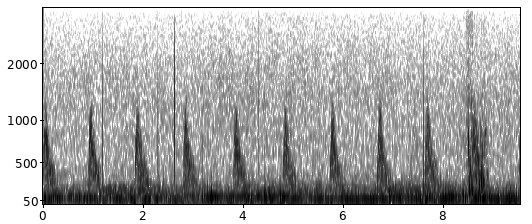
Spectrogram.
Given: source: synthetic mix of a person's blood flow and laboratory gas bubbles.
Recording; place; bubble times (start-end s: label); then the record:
Doppler ultrasound of blood flow; subclavian vein
8.46-8.92 s: bubbles
From the record:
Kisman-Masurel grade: 212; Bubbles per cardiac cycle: several, 3 to 8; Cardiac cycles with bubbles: 1 to 10%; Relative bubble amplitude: moderate (0.250 to 0.450); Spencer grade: 1 (occasional bubble signal discernible with the cardiac motion signal, with majority of cardiac periods free of bubbles); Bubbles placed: anywhere in the cardiac cycle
